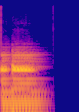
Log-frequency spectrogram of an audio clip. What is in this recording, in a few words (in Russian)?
melodiya otkaza vhoda; prilozheniya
